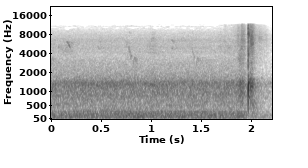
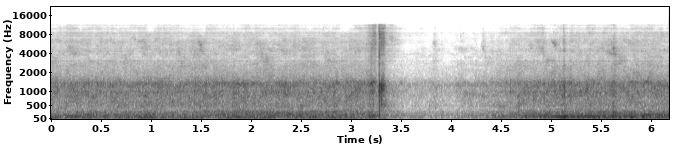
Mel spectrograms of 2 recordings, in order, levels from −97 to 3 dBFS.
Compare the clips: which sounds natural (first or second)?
first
